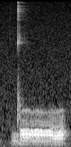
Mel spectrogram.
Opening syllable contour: low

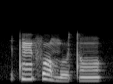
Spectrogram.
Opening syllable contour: high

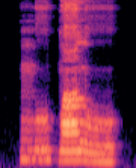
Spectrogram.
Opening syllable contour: high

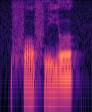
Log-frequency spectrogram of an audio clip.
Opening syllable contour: low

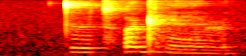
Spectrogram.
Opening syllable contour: low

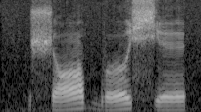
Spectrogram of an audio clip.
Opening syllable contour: rising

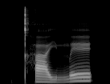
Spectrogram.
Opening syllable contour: low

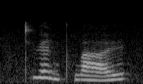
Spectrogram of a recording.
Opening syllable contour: falling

